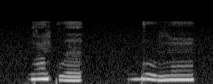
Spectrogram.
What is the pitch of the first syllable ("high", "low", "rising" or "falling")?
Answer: high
